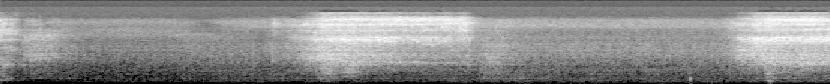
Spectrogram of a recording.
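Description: Recording of a man's snoring played back faintly through a phone speaker: rasping snore breaths about every four seconds, each lasting a second or two. It is heavy snoring from severe obstructive sleep apnea, "not a sound of a healthy man asleep".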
